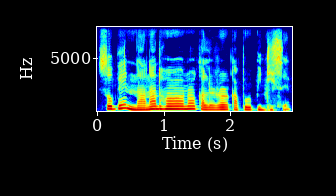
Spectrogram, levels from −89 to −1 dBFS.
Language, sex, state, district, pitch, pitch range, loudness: Assamese, female, Assam, Kamrup Metropolitan, 205 Hz, 190-245 Hz, -12 LUFS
